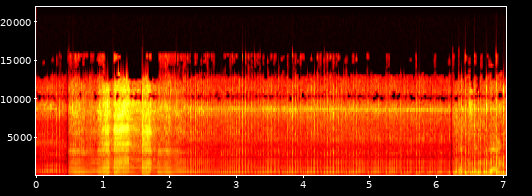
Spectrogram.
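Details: Small Homelite chainsaw, described as 28 full house on a stock chain, cutting wood: blips up and down, then holds a strong high-pitched steady howl as it cuts. Normal cutting; healthy, pulls cleanly under load.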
